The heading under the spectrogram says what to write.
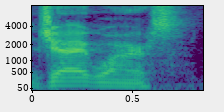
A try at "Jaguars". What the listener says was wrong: Where does it say wire in that name? Jaguar. It's the way it's Jaguar. You're saying Jaguar. You Jaguar. Man, I don't get how you get Jaguar out of that, but to each you do you, bro.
